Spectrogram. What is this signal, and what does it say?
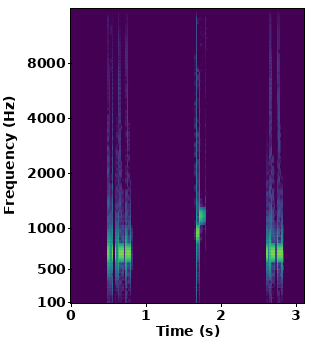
Morse code, heard as a keyed tone, about 52 wpm, 700 Hz. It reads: 3 W
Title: Single Character (Letter:Number:Punctuation:Prosign) Alt 50wpm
